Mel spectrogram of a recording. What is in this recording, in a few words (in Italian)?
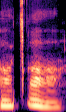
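Click Alveolare laminale ("dentale"), consonanti non polmonari; IPA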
